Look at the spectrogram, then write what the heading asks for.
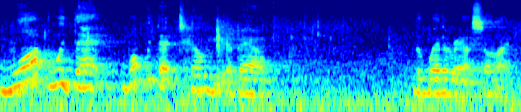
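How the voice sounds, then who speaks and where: Noticeable background noise and audible room echo surround a woman speaking at a fairly slow pace in a fairly high pitch with very wide pitch swings. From Australia. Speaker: teacher. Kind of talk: guided reading lesson with children.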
